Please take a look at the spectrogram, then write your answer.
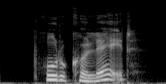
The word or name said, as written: protokollat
